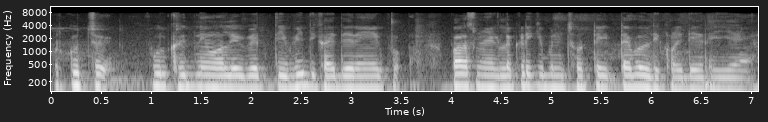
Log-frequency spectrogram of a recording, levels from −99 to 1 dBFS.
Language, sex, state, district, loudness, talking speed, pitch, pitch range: Hindi, male, Rajasthan, Bikaner, -17 LUFS, 205 wpm, 135 Hz, 130-145 Hz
